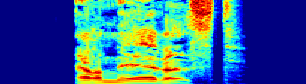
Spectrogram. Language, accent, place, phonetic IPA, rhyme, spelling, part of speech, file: German, Germany, Berlin, [ɛɐ̯ˈnɛːʁəst], -ɛːʁəst, ernährest, verb, De-ernährest.ogg
- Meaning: second-person singular subjunctive I of ernähren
